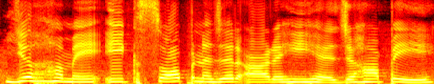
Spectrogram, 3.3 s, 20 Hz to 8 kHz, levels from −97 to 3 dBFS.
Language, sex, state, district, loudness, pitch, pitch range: Hindi, female, Bihar, West Champaran, -10 LUFS, 275 Hz, 255-295 Hz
